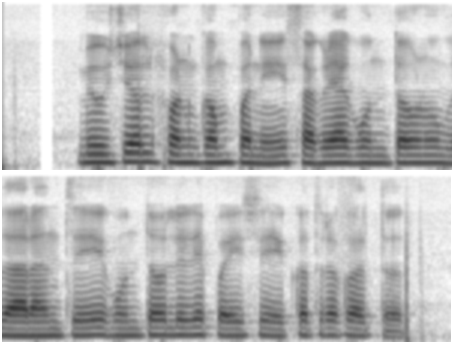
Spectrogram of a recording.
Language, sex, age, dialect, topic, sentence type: Marathi, male, 18-24, Southern Konkan, banking, statement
